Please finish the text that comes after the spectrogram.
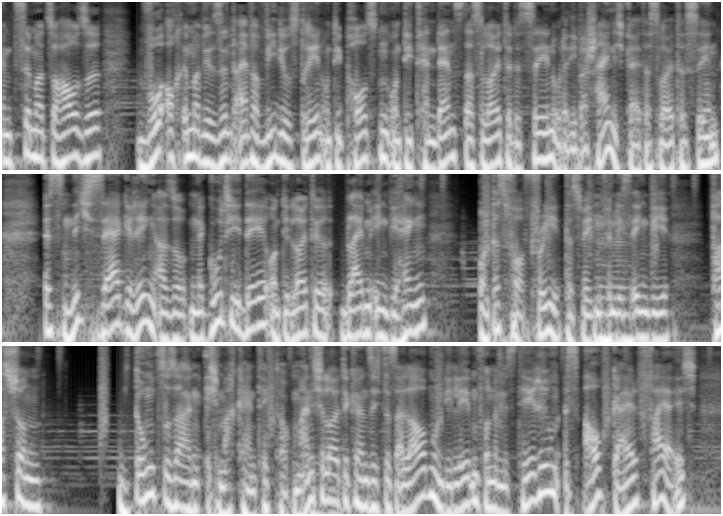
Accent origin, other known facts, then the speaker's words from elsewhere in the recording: Oberkirch, Baden-Württemberg, Germany; now in Berlin, Germany; ich wohne ja in Berlin, ich komme aber nicht aus Berlin. Ich bin 700 Kilometer weg von Berlin groß geworden und geboren. Oberkirch heißt das Dorf.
